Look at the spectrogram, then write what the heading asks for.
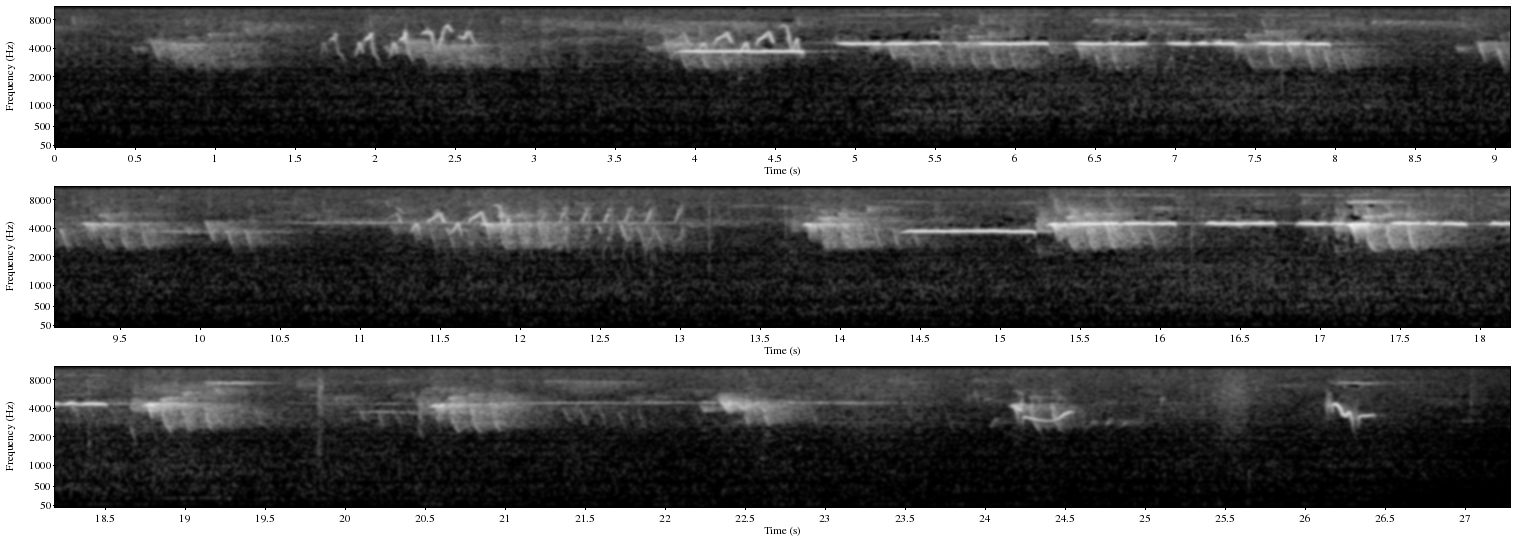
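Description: Faint birdsong: repeated chirps and quick trills, with several long, steady, high whistled notes. It fades away near the end.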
